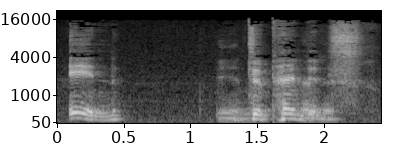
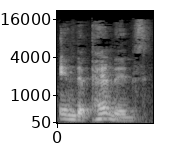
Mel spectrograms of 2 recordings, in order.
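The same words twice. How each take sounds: First: It is split into two words, in and dependence. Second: It is said as one smooth word. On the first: "It's two separate words" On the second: "it's not independence"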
